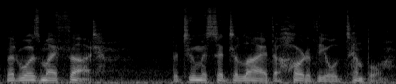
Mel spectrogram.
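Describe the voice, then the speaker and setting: An actor playing a solemn, resolute male ally in a fantasy video game, speaking in an earnest, formal and measured way. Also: deep voice, a little mellow, slight background noise. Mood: grave, earnest. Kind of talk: scripted video game dialogue.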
